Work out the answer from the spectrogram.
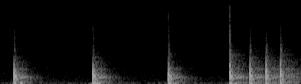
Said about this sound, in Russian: В темной комнате на мгновение вспыхнула спичка, погасла. Потом снаружи стук.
